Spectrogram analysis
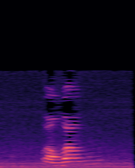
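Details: Pet cat, apparently named Boo or Leanna, gives a single short meow, a harmonic call of two linked pulses, in a small room with a low steady hum behind it.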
